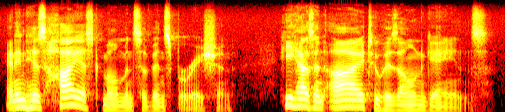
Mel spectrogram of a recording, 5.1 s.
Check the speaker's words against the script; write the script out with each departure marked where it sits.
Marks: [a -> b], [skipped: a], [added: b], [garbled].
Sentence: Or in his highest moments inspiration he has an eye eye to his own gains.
[Or -> And] in his highest moments [added: of] inspiration he has an eye [skipped: eye] to his own gains.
